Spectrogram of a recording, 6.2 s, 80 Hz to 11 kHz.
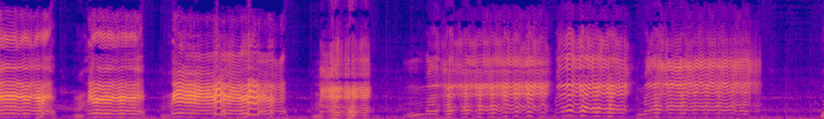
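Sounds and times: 
goat screams played like notes on a keyboard: 0.0 - 6.1.

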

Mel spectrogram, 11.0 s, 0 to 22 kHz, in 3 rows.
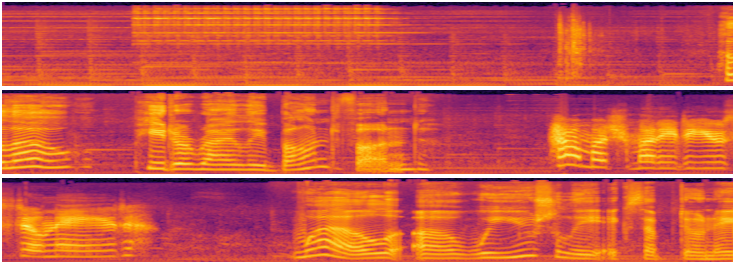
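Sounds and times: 
telephone bell ringing as a call comes in: 0.6 - 2.7
speech: 3.6 - 5.9, 6.6 - 8.1, 8.8 - 10.9.

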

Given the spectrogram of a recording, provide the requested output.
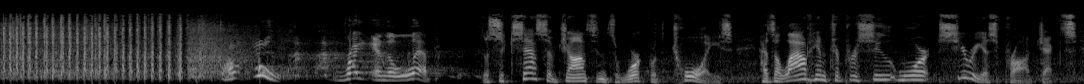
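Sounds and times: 
Nerf toy gun firing foam darts: 0.0 - 2.2
speech: 2.2 - 10.8
laughter: 2.6 - 3.8.

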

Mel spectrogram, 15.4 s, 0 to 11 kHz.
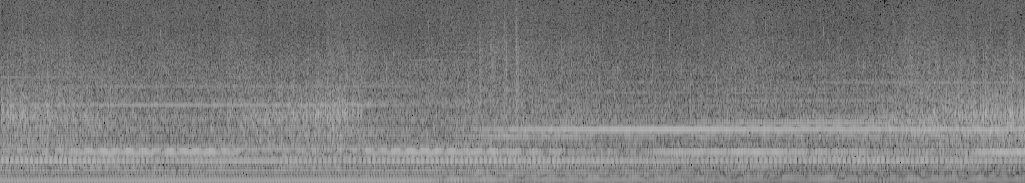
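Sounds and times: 
boat engine droning loud with deep rumble: 0.0 - 15.3.

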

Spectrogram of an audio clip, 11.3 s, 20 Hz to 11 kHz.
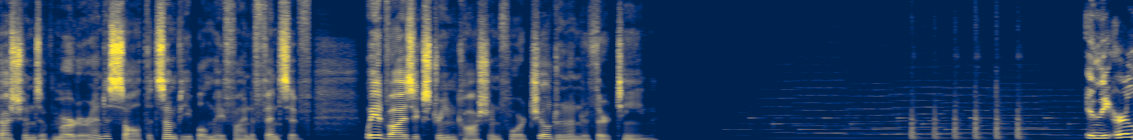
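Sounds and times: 
speech: 0.0 - 6.6, 10.8 - 11.3
firm knocking on a front door: 9.1 - 10.4.

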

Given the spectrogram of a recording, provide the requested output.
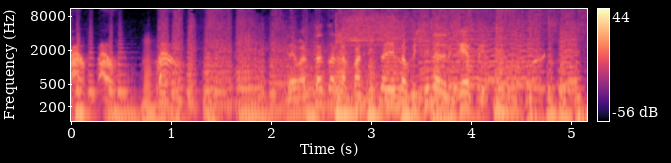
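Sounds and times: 
dogs barking and yipping: 0.0 - 1.2
speech: 0.0 - 1.2, 2.2 - 5.0.

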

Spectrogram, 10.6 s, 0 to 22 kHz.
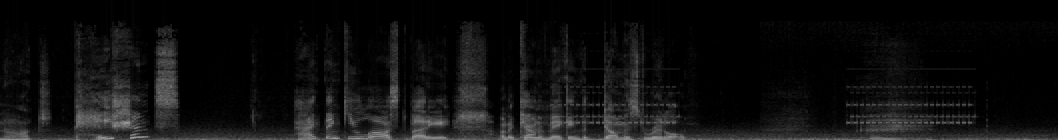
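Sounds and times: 
low rumbling room background: 0.0 - 10.5
speech: 0.2 - 1.9, 3.0 - 7.0, 8.7 - 9.2
telephone ringing: 5.4 - 6.9, 8.4 - 9.9.

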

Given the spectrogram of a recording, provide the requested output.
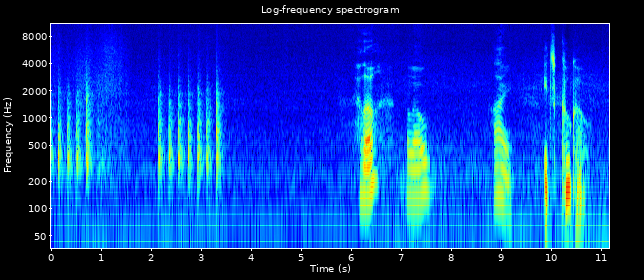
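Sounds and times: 
rapid knocking on a janitor's closet door: 0.0 - 0.9, 2.1 - 3.5
speech: 6.2 - 7.7, 8.8 - 10.8.

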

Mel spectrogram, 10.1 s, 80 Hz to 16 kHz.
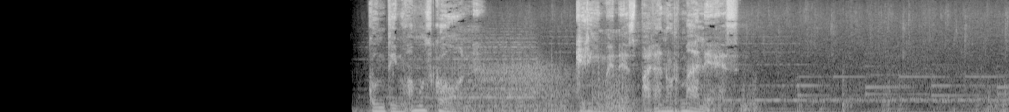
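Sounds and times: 
speech: 3.6 - 5.0, 5.8 - 7.8
deep rolling rumble of thunder: 5.4 - 10.0
steady dense rainfall over a city: 5.5 - 10.0.

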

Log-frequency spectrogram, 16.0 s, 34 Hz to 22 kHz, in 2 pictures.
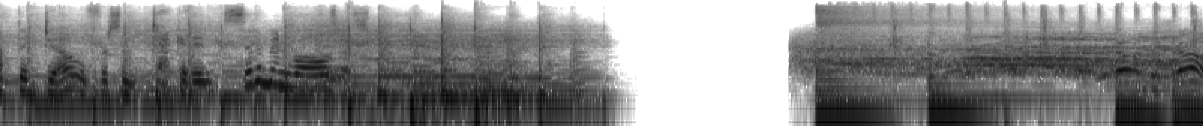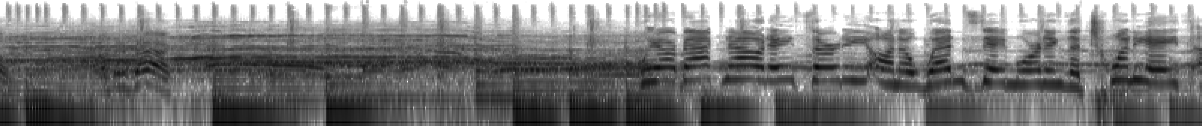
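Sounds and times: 
speech: 0.0 - 3.0, 13.9 - 16.0
pounding upbeat music: 0.0 - 4.0, 5.3 - 16.0
high shouts: 5.3 - 16.0
studio audience cheering and whooping: 5.3 - 16.0.

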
